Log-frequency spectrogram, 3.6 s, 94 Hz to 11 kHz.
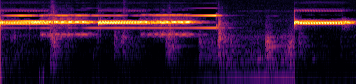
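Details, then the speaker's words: Fire alarm test with Wheelock horns and strobes on Wheelock sync plus an MT4 horn: shrill horn blasts overlap and stutter out of step; alarm horns not synchronized. "even though i have both knacks on wheelock sink both of those strobes do not sink nor does the horn on that one and the horn on the mt4 sink so this system is not going to be synced"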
